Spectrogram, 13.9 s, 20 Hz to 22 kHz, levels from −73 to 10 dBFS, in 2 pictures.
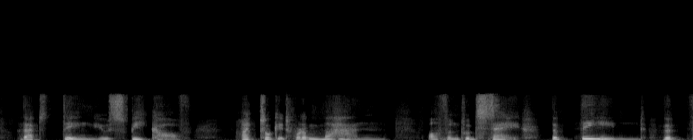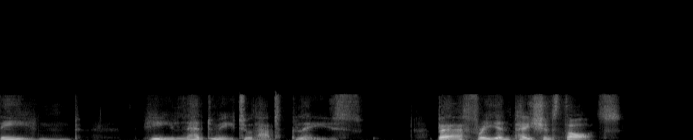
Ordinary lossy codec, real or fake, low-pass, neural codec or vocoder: AAC, 32 kbps; fake; 7.2 kHz; codec, 16 kHz, 0.7 kbps, FocalCodec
